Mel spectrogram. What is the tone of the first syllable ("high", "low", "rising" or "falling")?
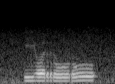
low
